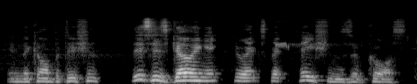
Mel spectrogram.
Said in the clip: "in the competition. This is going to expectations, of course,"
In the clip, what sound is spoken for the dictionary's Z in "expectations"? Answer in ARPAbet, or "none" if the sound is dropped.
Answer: Z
